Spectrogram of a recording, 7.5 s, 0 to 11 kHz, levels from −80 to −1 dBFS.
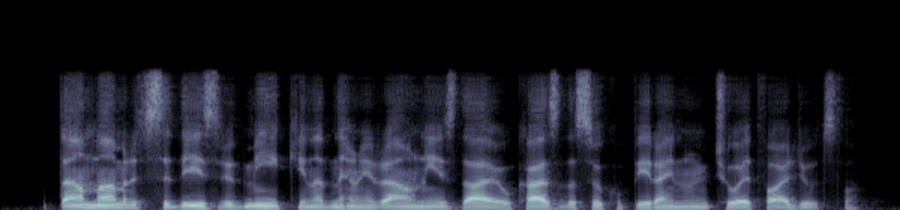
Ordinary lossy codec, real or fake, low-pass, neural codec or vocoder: none; fake; 7.2 kHz; codec, 16 kHz, 0.3 kbps, FocalCodec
